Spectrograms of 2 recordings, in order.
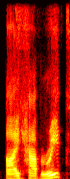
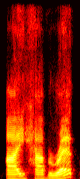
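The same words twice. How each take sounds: First: The verb sounds like 'reed' with a long vowel. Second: The verb sounds like 'red' with a short vowel. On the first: The speaker calls it wrong. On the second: The speaker calls it right.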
